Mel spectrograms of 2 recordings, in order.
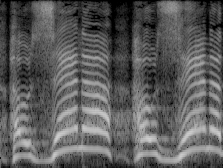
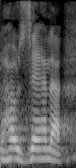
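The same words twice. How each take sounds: First: Calling out Hosanna. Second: Said in the usual way. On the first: Retold or imitated. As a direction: cry out Hosanna slowly like a crowd. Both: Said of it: "they use this word".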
